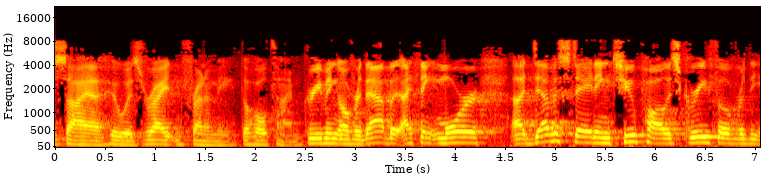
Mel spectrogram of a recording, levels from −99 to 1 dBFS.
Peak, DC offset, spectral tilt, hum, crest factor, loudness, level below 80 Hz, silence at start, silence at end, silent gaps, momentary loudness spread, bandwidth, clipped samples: -6 dBFS; under 0.1%; -4 dB/octave; none; 18 dB; -23 LUFS; -56 dBFS; 0 s; 0 s; none; 7 LU; 8.8 kHz; under 0.1%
